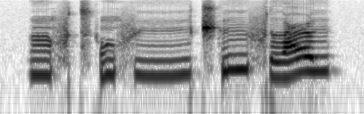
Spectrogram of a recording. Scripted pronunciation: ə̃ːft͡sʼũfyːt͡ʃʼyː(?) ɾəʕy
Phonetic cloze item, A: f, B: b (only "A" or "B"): A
